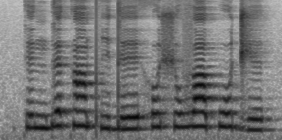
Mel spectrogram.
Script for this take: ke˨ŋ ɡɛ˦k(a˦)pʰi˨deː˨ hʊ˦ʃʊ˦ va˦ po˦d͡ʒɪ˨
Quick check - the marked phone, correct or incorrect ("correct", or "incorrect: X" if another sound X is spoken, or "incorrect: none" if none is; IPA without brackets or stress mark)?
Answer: incorrect: ã˦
